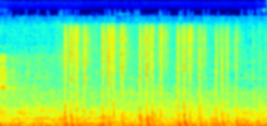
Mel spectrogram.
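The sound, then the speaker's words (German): Horses galloping on a meadow produce a rapid, irregular clatter of hoof beats over a steady low rumble. “Auf dem Weg sehen sie Kühe und auch Pferde, die auf der Wiese galoppieren.”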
